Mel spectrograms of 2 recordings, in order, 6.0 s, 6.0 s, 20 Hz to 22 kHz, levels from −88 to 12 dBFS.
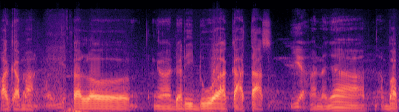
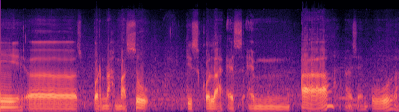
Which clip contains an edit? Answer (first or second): first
